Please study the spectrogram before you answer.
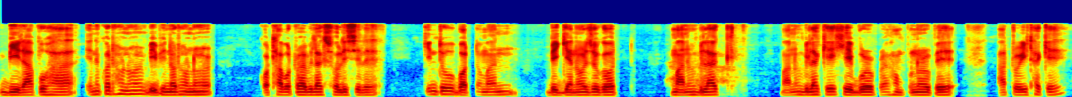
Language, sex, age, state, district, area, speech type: Assamese, male, 18-30, Assam, Dibrugarh, urban, spontaneous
